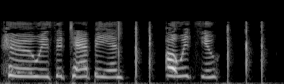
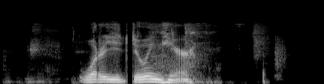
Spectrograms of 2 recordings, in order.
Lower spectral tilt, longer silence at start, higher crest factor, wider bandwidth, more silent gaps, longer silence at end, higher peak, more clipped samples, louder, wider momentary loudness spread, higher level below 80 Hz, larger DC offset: second, -1 dB/octave vs -7.5 dB/octave; second, 0 s vs 0.3 s; first, 22 dB vs 16 dB; about the same, 8 kHz vs 7.4 kHz; neither; second, 0.2 s vs 1.2 s; about the same, 0 dBFS vs -2 dBFS; neither; second, -21 LUFS vs -15 LUFS; about the same, 12 LU vs 11 LU; about the same, -50 dBFS vs -46 dBFS; neither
